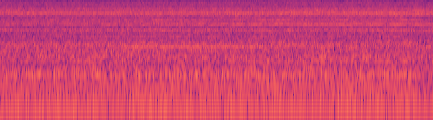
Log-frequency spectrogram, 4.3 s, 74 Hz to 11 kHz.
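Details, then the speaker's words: Citizen L20 CNC Swiss lathe at 7,000 rpm, heard at the back of the rotary guide bushing, with a brand new spindle drive: even, quiet hum with low tone and faint high whine, no knocks or grinding; normal running. "You can hear it very quiet. 7,000 RPM spindle."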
